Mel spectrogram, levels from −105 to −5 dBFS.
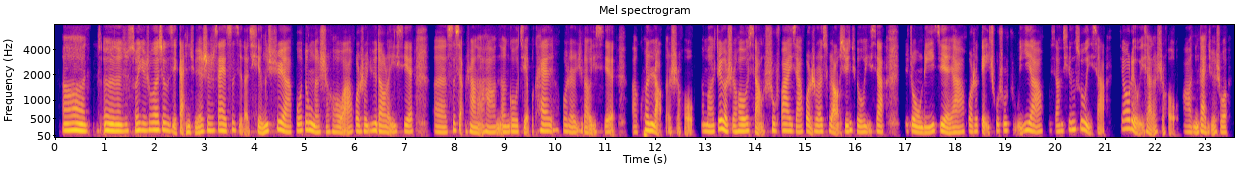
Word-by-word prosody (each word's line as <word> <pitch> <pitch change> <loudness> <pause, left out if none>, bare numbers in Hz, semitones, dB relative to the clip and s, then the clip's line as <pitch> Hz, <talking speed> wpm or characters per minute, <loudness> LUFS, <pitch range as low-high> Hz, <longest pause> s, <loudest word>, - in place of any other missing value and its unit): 啊， 185 -1 +6 0.3
嗯， 175 -2 +6
所 180 +1 0
以 190 -1 +2
说 200 +1 +3
就 195 -2 +2
己 150 -5 -2
感 150 +2 0
觉 140 +2 -1
是 180 +2 +2
在 185 -2 +3
自 170 +4 -3
己 180 - -6
的 - - -5
情 150 -1 +1
绪 180 +4 +1
啊， 150 -4 +3
波 180 -1 0
动 195 -1 +3
的 145 -2 +2
时 150 0 -4
候 150 -2 -3
啊， 140 +2 0
或 170 - 0
者 160 - -1
说 170 -2 0
遇 180 +4 0
到 160 -2 +1
了 140 - -2
一 - - -2
些， 155 +1 -1 0.4
呃， 145 -2 -1
思 150 +6 -1
想 180 -4 +3
上 155 -3 0
的 130 - -1
哈， 145 -2 -2
能 150 0 0
够 155 0 0
解 - - -2
不 155 - -13
开， 170 -1 +1 0.2
或 165 - -3
者 145 -3 -1
遇 170 +4 -5
到 140 -3 -2
一 - - -3
些， 150 -1 -3 0.3
呃， 145 0 -9
困 180 +5 +4
扰 160 - +1
的 - - -10
时 - - -4
候， - - -6
那 - - -8
么 160 -1 +1
这 225 +8 +4
个 180 -6 +6
时 160 0 -2
候 165 +1 +4
想 175 -1 -2
抒 185 - -3
发 180 0 0
一 170 - 0
下， 150 -1 -1
或 165 -1 -1
者 - - -2
说 165 -1 0
想 160 +1 -1
寻 160 +4 +1
求 155 -5 -2
一 150 - -4
下 160 -1 -1 0.4
这 170 - -15
种 155 -5 +2
理 135 +5 +1
解 165 -7 +2
呀， 140 +4 -1
或 165 -3 -2
者 - - -3
是 - - -1
给 - - -2
出 175 - -5
出 180 +1 -3
主 180 - -14
意 190 +3 -1
呀， 165 -4 +1
互 180 - -31
相 170 -1 -6
倾 205 +4 -2
诉 220 -1 0
一 - - -1
下 - - -5 0.3
交 230 +1 -1
流 220 - +1
一 - - -3
下 160 - -2
的 150 - -4
时 115 - -8
候， 140 - -9
啊， 150 -1 -6
你 140 -1 -1
感 155 -4 0
觉 140 - -4
说， 145 -2 -3
165 Hz, 265 characters per minute, -23 LUFS, 150-180 Hz, 0.4 s, 啊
